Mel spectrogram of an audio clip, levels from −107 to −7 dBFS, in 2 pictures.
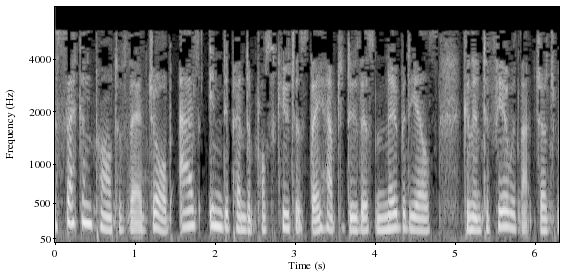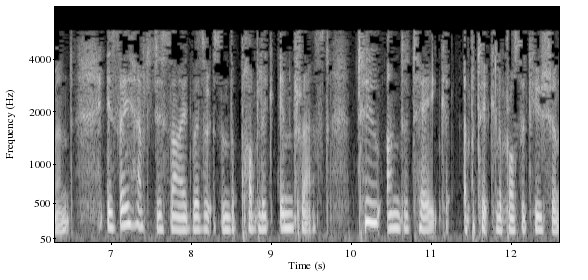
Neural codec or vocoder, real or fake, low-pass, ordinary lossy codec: none; real; 7.2 kHz; MP3, 24 kbps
